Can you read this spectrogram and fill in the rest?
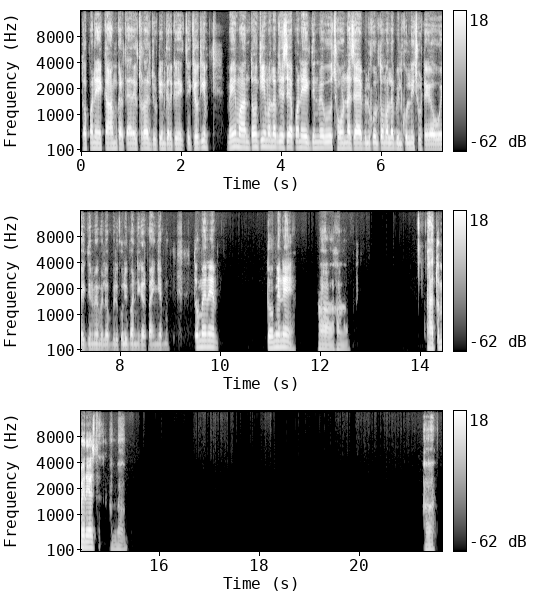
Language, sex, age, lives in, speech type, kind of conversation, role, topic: Hindi, male, 18-19, India, conversation, podcast, guest, Daily life ko simple rakhne ke practical tips kya hain?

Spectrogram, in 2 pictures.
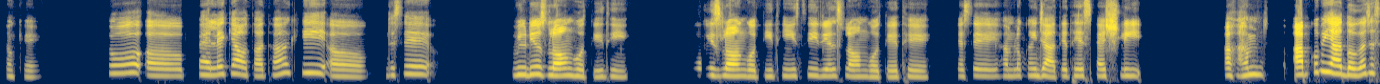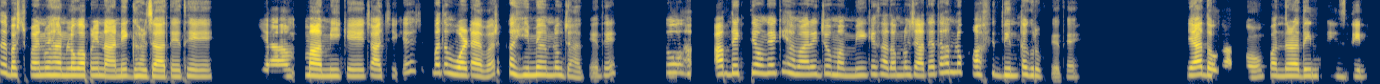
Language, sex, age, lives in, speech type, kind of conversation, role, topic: Hindi, female, 25-29, India, conversation, podcast, guest, Youth aur parents ke entertainment taste mein tumhe sabse bade farq kya nazar aate hain?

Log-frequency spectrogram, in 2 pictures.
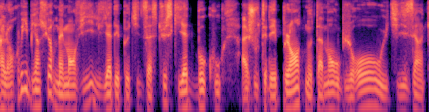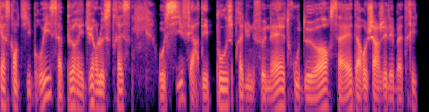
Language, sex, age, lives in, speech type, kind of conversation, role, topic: French, male, 30-34, France, read, expert-assistant, expert, Quelles idées simples pourraient rendre la vie quotidienne plus saine dans nos villes ?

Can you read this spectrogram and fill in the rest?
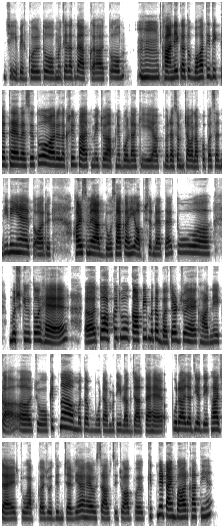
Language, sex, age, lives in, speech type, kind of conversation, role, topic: Hindi, female, 35-39, India, conversation, advice, advisor, नौकरी की वजह से रोज़ फास्ट फ़ूड खाना पड़ रहा है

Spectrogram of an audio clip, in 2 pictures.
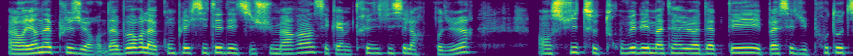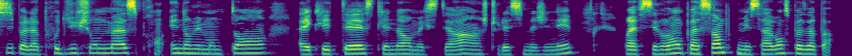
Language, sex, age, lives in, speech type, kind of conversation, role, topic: French, female, 20-24, France, read, expert-assistant, expert, Comment la vie sous-marine pourrait-elle nous donner des idées pour inventer de nouveaux objets du quotidien ?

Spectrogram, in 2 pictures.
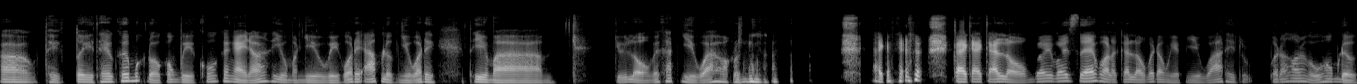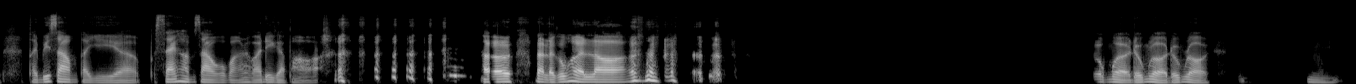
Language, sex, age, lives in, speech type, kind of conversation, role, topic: Vietnamese, male, 30-34, Vietnam, conversation, podcast, guest, Một thói quen buổi tối giúp bạn ngủ ngon là gì?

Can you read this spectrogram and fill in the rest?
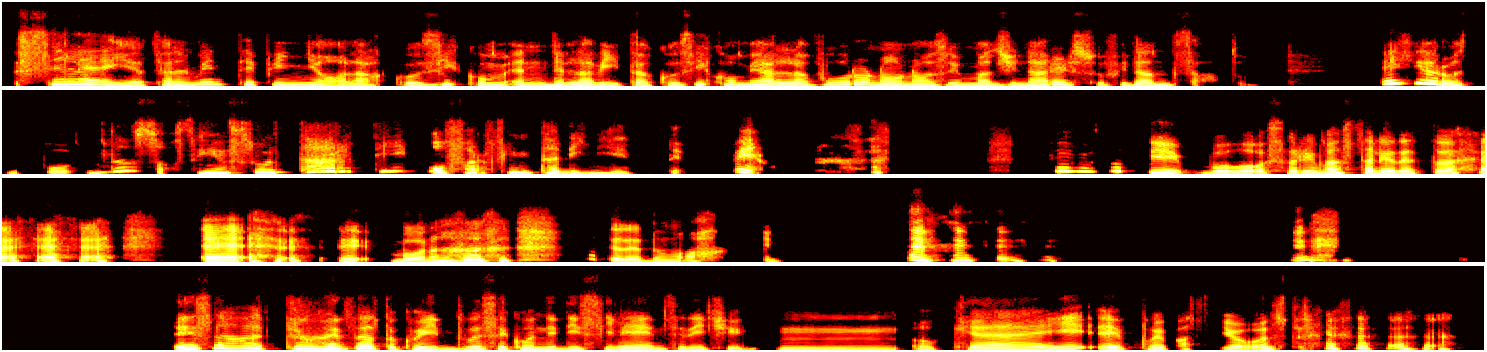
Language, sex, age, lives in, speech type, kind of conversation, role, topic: Italian, female, 25-29, Italy, conversation, unstructured, none, Qual è il complimento più bello che hai ricevuto sul lavoro?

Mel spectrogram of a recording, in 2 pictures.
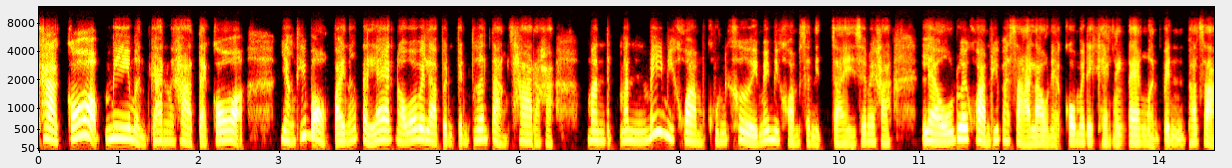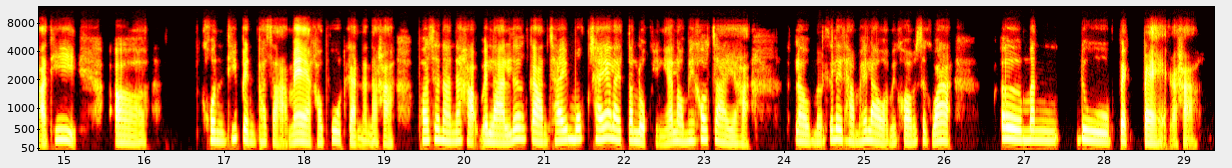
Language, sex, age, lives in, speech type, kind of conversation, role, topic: Thai, female, 50-54, United States, conversation, advice, user, จะหากลุ่มเพื่อนที่เข้าใจและรับฟังฉันได้อย่างไร?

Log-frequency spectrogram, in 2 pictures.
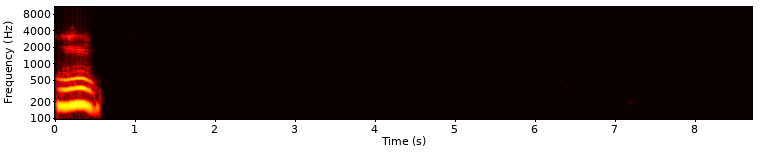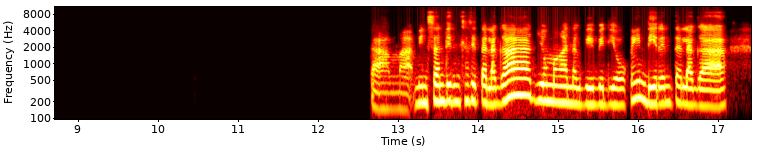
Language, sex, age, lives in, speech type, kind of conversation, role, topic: Filipino, female, 40-44, Philippines, read, expert-assistant, asker, Ano ang mga paraan upang mapanatili ang kapayapaan sa komunidad?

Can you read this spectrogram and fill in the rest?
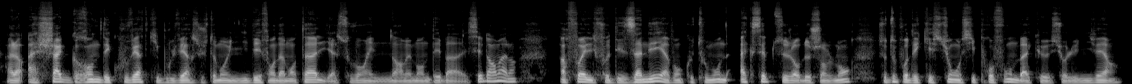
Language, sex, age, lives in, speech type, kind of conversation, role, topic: French, male, 30-34, France, read, expert-assistant, expert, Pourquoi dit-on que l’Univers a eu un début, et qu’est-ce qui aurait pu le provoquer ?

